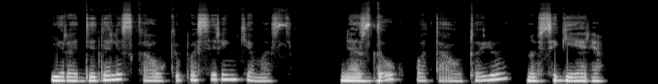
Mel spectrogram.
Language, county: Lithuanian, Kaunas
